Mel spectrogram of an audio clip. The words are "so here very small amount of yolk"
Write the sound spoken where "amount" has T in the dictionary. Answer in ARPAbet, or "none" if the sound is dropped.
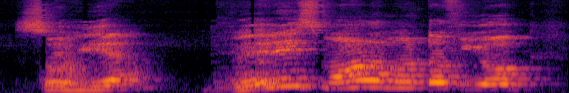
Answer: T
